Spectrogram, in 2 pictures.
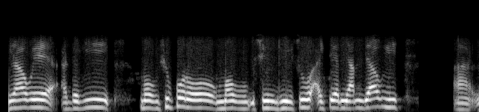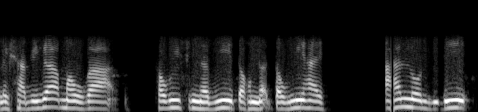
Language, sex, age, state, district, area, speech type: Manipuri, female, 45-60, Manipur, Kangpokpi, urban, conversation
